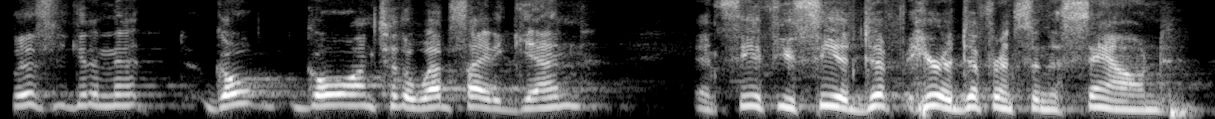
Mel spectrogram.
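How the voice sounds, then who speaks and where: A high-pitched man with a husky edge talks loosely from a stage, asking the crowd about the sound. His voice rings with a long hall reverb. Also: a little fast, a little mellow. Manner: chatty, testing sound with audience. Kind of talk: casual live event talk.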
